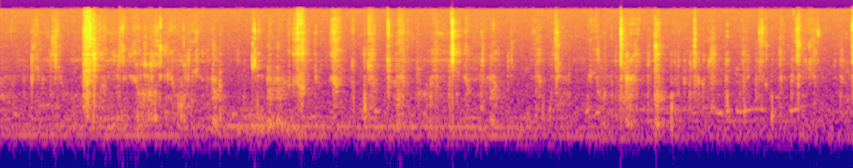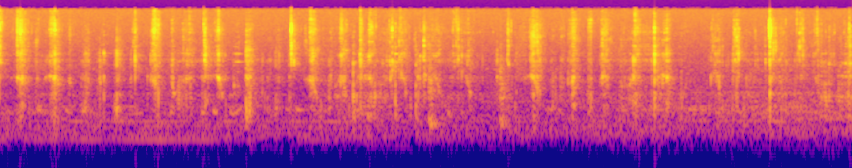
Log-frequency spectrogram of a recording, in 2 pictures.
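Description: Close-miked chewing and biting of fast food, with many sharp crunches at irregular intervals.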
